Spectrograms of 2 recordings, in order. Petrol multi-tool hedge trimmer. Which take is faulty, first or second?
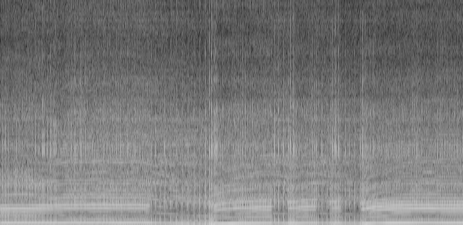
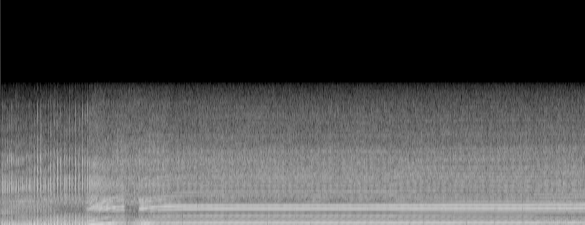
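first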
